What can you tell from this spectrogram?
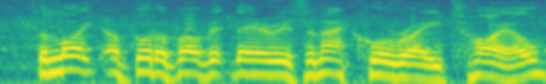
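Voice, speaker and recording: Noticeable background noise sits behind the speaker. He is a man with a high pitch and ordinary pitch variation. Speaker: aquarium hobbyist youtuber. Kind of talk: tutorial. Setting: outdoors by a pond. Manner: loud; casual.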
